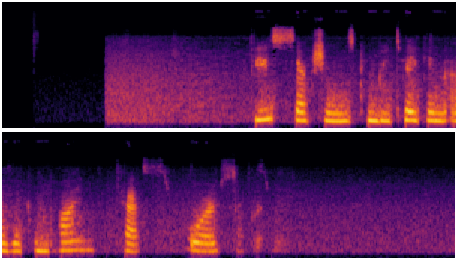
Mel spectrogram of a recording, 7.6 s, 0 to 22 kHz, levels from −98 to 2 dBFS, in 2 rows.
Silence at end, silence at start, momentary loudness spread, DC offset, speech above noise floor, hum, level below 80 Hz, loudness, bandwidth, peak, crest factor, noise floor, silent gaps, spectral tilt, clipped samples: 1.65 s; 0.9 s; 11 LU; under 0.1%; 62 dB; none; -70 dBFS; -20 LUFS; 9.2 kHz; -2 dBFS; 20 dB; -82 dBFS; none; -4 dB/octave; under 0.1%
